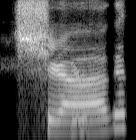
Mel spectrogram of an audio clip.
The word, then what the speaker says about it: shrugged: This is one of those where you double the G when Shrug. you're adding ED. So you're going to have two G's. If you're Mhm. pronouncing Oh, the yeah. G, pronouncing that consonant, shrug. So it's, Shrug. and it's going to just have a D sound. Shrug. So it's going to sound like shrugged. Shrug.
